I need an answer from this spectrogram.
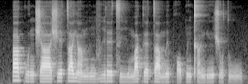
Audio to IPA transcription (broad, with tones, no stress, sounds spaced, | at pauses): a˦ kʷ ɛ˨ ŋ ʃ aː˨ ʃ e˦ t a˦ j ã˨ m i˨ m v i˦ ɾ e˦ t͡s iː˨ m a˦ k ɛ˦ t a˦˨ m e˦ pʰ ɔ˨ p ĩ˦ kʼ ã˨ ŋ j ĩ˨ ʃ o˦ t uː˦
